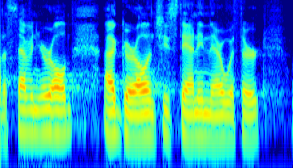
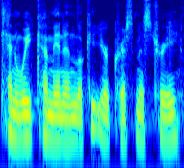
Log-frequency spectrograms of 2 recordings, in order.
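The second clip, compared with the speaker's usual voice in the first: put-on much softer, shy little girl's ask; almost a whisper; 5 semitones lower, 12 dB quieter than usual. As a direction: hush it like a timid child. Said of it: "almost in a whisper".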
